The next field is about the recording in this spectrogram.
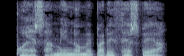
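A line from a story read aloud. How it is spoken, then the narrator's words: Child whispering. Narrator (Spanish): el niño susurró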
